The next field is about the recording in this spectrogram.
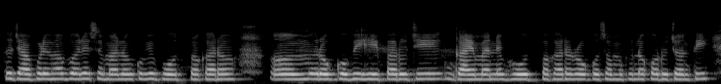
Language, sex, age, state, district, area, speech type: Odia, female, 18-30, Odisha, Cuttack, urban, spontaneous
